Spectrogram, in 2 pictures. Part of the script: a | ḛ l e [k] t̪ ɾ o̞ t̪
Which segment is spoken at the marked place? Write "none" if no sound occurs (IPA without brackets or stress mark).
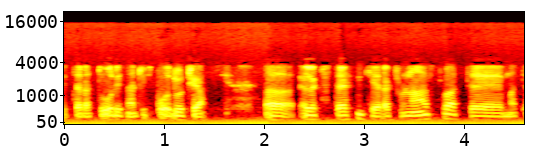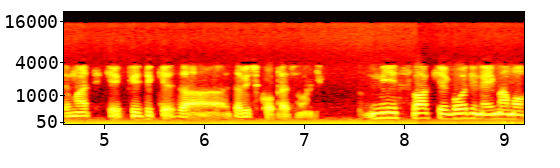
k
